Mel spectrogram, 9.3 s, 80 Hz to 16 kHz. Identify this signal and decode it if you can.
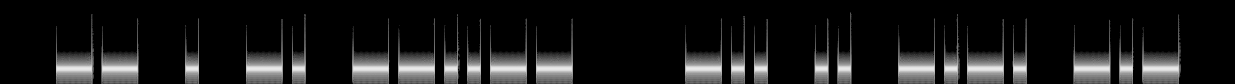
Morse code, heard as a keyed tone, about 14 wpm, spaced as for 12 wpm, 680 Hz. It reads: MEN, DICK
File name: Morsekurs / Witze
